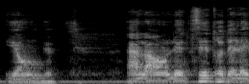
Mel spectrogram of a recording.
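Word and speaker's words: Jung: c'est de Carl on ça s ça se prononce Jong mais c'est Jong ok donc Carl C a r l Jong j e n g mais ça se prononce Jong alors le titre de la vidéo c'est ta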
